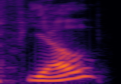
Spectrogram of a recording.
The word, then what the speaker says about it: Fel: I dropped a fel and I learned how to say it correctly. It's the Grimsmo Fel knife. That's how at least how Grimmo pronounces it.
